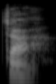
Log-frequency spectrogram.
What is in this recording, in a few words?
"càa", Apatani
